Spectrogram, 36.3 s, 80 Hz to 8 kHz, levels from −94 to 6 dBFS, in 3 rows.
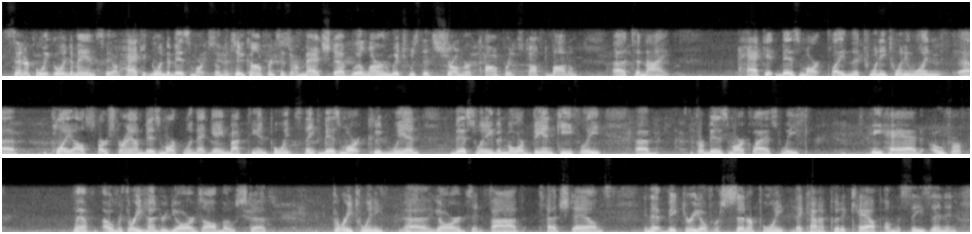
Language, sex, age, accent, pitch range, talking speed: English, male, 40-59, American, 110-140 Hz, 150 wpm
